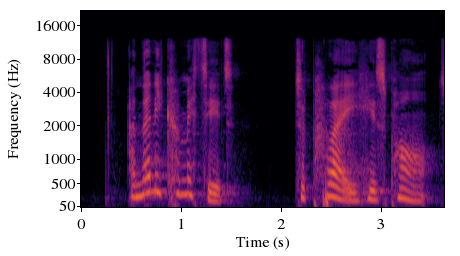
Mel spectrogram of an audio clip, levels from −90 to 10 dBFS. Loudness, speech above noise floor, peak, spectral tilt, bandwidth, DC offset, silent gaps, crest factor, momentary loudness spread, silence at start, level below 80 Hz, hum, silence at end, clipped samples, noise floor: -31 LUFS; 43 dB; -10 dBFS; -4 dB/octave; 13 kHz; under 0.1%; none; 22 dB; 11 LU; 0.45 s; -64 dBFS; none; 0 s; under 0.1%; -74 dBFS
